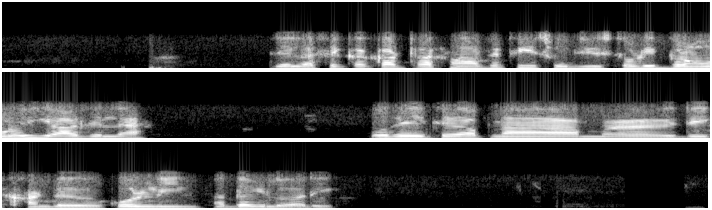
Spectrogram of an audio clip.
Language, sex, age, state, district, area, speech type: Dogri, male, 30-45, Jammu and Kashmir, Samba, rural, conversation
